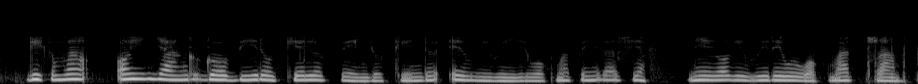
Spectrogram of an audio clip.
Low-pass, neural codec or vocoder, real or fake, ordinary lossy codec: 3.6 kHz; none; real; none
